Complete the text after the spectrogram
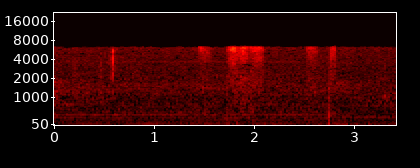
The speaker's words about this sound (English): I'm just going to write them in English, okay? So you don't have to do it in Tibetan on your homework.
